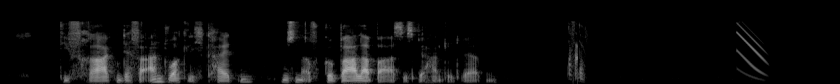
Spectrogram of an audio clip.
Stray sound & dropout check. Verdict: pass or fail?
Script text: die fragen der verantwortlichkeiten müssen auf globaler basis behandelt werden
fail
